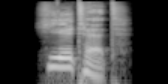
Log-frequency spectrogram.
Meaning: inflection of halten: 1. second-person plural preterite 2. second-person plural subjunctive II
- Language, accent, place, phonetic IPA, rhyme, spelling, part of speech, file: German, Germany, Berlin, [ˈhiːltət], -iːltət, hieltet, verb, De-hieltet.ogg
